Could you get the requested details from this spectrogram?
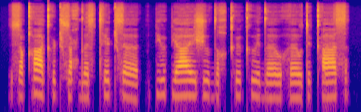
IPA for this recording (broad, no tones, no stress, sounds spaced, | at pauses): s ʏ qʰ a kʰ ɯ ʈ s ʏ ħ d̪ ɜ s tʰ e ʈ s ɜ | pʲ ɯ pʲ aː e̯ ʃ ɯ d̪ ʏ χ kʰ ʏ kʰ ɯ e̯ d̪ ɜː o̯ h ɜ o̯ t ʏ kʰ a s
